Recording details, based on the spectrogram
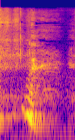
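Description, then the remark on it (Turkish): A short voiced yawn rises briefly and fades, a low drawn-out vocal exhale against faint background noise. “O esneme sesleri.”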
